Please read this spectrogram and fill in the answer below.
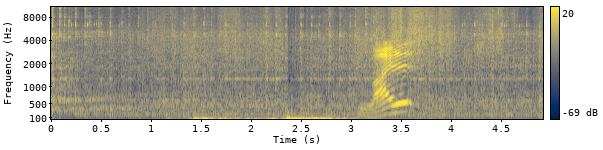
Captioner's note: engine Revving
